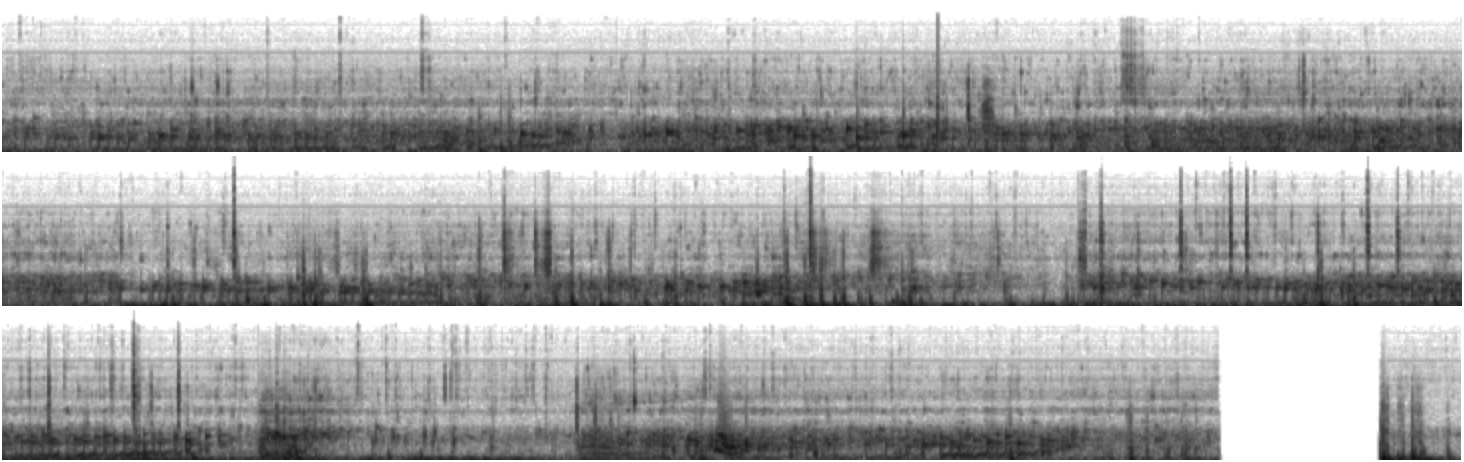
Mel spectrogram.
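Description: Muffled underwater water noise heard through a submerged camera's waterproof housing: continuous low sloshing and gurgling, with many scattered sharp clicks. The sound cuts out for about a second near the end, then resumes.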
